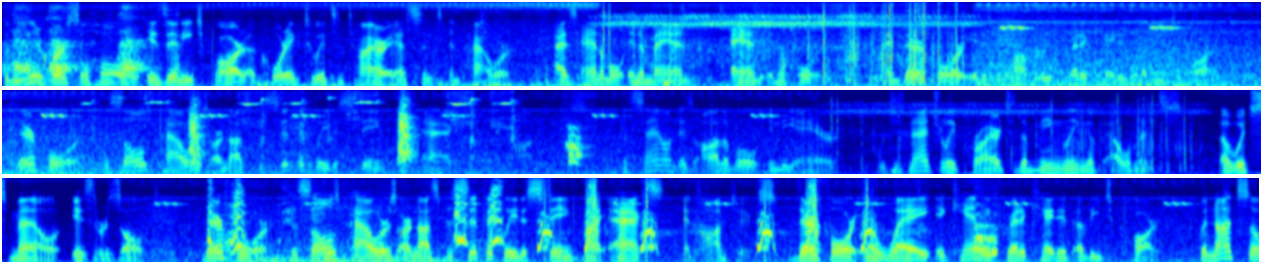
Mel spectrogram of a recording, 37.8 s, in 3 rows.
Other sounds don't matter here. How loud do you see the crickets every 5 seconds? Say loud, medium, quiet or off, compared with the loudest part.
quiet, loud, medium, quiet, quiet, quiet, quiet, quiet.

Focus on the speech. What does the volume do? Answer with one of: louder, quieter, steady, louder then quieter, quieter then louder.
quieter then louder.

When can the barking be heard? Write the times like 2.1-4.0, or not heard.
0.0-1.8, 13.3-18.4, 27.2-35.1.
